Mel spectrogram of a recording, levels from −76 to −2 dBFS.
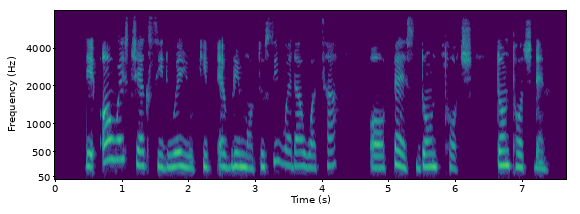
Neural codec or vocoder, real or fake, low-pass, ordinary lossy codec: none; real; 7.2 kHz; MP3, 64 kbps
